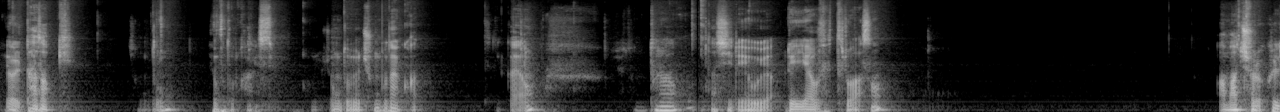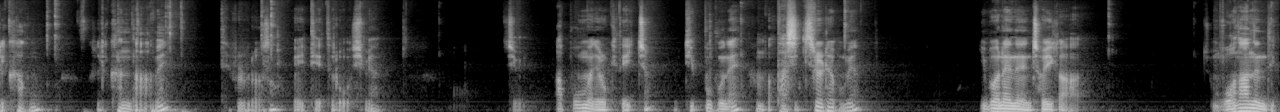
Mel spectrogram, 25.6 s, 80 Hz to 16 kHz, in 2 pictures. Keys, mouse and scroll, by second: 0.0 1, 1.5 5, 2.1 Return, 3.0 middle click, 5.7 middle click, 6.9 click, 12.3 click, 13.2 shift+click, 14.5 ctrl+shift+Tab, 15.3 click, 16.3-21.2 middle drag, 21.2 click, 24.3 middle click, 24.7 shift+middle click, 25.1 shift+middle click, 25.4 middle click.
